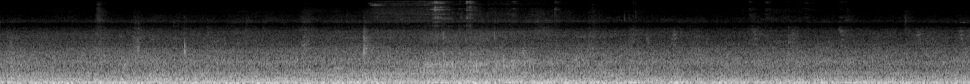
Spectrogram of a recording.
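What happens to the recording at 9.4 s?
Nothing goes wrong at 9.4 s; the audio there is intact, with no dropout, click or distortion.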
